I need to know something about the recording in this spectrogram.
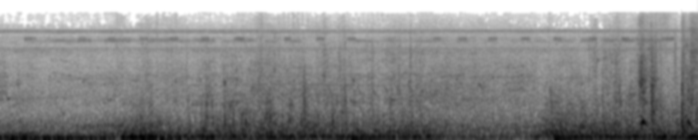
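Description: Footsteps scrape and tap on stone.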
